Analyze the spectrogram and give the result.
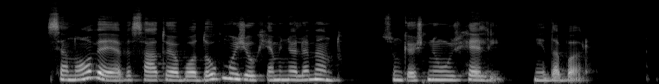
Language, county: Lithuanian, Vilnius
